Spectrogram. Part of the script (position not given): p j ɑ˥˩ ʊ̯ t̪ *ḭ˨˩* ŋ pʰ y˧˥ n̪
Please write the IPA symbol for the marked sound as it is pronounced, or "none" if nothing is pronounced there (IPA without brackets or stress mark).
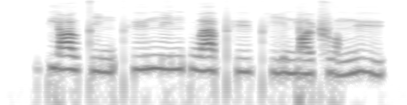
ḭ˨˩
